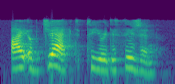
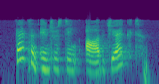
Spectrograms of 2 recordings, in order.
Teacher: if it's a verb we get the second syllable if it's a noun we get the first syllable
